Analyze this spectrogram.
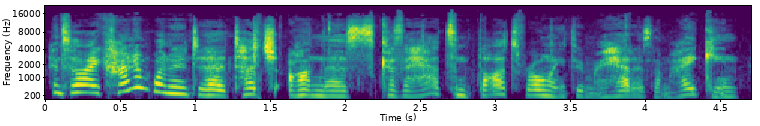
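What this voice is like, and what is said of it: Out of breath, panting speech. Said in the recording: “forgive my out of breath”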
